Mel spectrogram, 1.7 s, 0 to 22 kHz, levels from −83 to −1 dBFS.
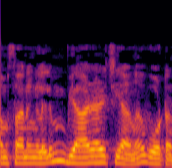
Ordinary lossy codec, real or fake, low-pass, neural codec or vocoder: none; fake; 7.2 kHz; vocoder, 44.1 kHz, 128 mel bands every 512 samples, BigVGAN v2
